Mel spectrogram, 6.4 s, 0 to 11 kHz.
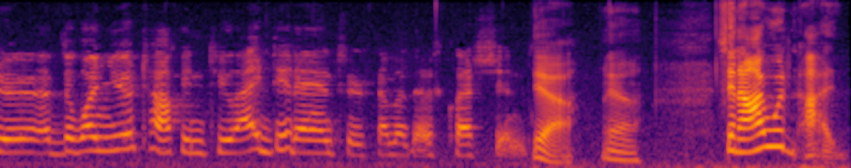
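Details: Adult woman with cerebral palsy from birth, also hearing impaired and wearing hearing aids, speaking in a real 2013 interview; dysarthric speech in cerebral palsy.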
